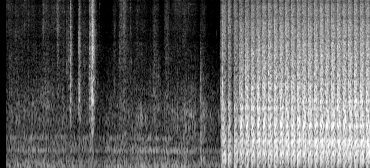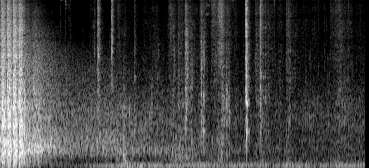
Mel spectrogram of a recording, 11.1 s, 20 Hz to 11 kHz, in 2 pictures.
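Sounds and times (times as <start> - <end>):
Steyr AUG rifle: 3.3 - 7.3.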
